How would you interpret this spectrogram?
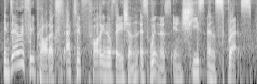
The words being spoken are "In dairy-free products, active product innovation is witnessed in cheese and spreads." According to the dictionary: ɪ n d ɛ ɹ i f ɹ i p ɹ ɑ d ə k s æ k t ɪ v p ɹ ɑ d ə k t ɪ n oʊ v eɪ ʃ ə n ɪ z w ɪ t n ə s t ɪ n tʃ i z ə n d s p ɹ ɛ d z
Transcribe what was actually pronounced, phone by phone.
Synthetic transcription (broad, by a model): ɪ n d ɛ ɹ i f ɹ i p ɹ ɑ d ə k s æ k t ɪ v p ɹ ɑ d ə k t ɪ n oʊ v eɪ ʃ ə n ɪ s w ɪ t n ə s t ɪ n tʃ i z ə n s p ɹ ɛ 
